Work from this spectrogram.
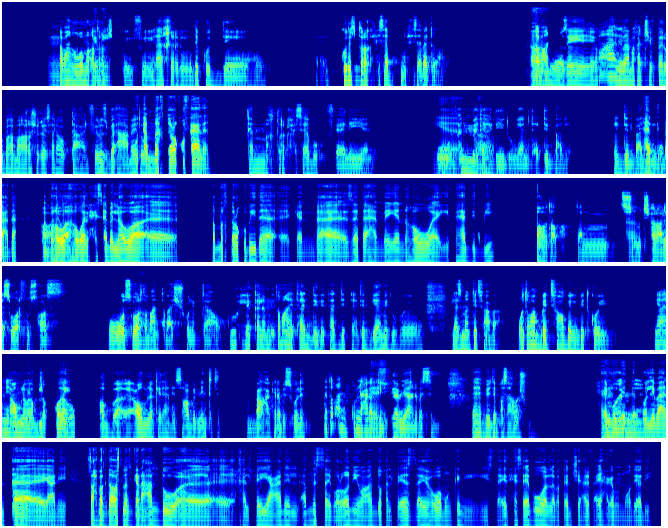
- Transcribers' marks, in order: in English: "Code"; in English: "Code"; unintelligible speech; other background noise; unintelligible speech; in English: "متشيَّر"; tapping
- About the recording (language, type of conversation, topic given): Arabic, podcast, ازاي بتحافظ على خصوصيتك على الإنترنت من وجهة نظرك؟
